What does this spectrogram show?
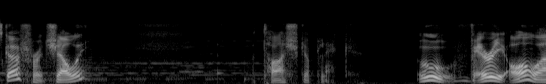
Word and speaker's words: Otoshka: a very calm place am I saying it correctly it is a toshka the toshka not a toshko toshka but toshka Blake has always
